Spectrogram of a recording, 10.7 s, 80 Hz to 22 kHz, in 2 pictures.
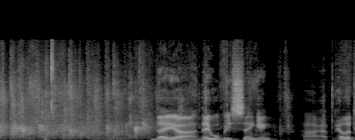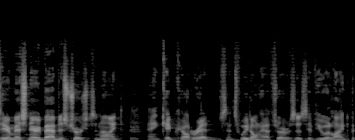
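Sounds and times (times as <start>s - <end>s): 
audience applause after a singing group's performance: 0.0s - 2.6s
speech: 2.3s - 10.6s.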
